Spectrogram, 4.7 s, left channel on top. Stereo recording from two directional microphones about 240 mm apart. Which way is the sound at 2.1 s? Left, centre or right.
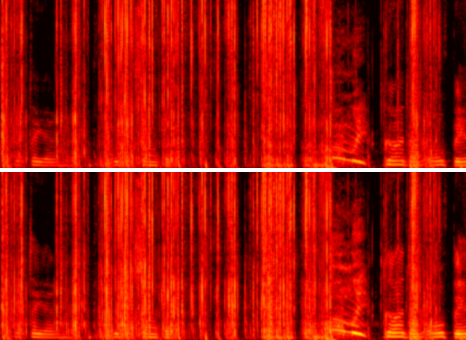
Centre.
